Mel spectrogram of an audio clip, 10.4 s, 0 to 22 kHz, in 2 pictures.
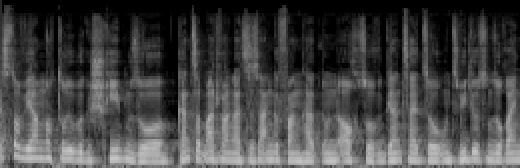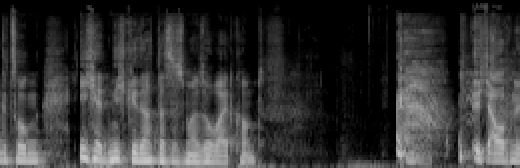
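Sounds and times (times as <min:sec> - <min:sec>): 
speech: 0:00.0 - 0:08.0, 0:09.2 - 0:10.4
person coughing: 0:09.2 - 0:10.4.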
